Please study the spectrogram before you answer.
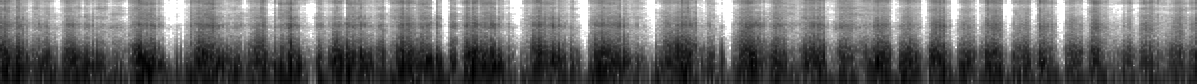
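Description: Fingernails scratch the rounded side of a palm-sized, pale green konjac fiber facial sponge that is solid and porous. The result is a rapid, uneven run of low, muffled rasping strokes with a deep rumbling body and almost no high sizzle, each stroke ending abruptly.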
